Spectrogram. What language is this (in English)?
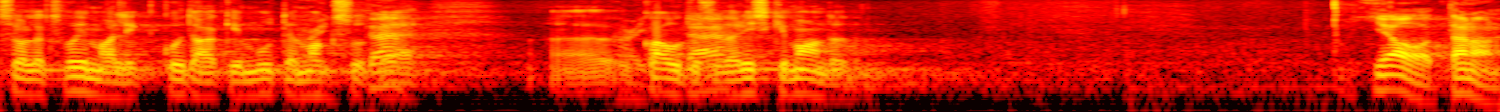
Estonian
